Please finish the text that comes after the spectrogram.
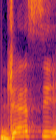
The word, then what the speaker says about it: Jessie: posição Love Jessie J Consertei tá a pronúncia do nome dela que eu tinha errado horrores nos Rex da música Jessie é assim eu não tenho palavras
